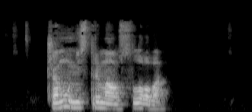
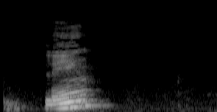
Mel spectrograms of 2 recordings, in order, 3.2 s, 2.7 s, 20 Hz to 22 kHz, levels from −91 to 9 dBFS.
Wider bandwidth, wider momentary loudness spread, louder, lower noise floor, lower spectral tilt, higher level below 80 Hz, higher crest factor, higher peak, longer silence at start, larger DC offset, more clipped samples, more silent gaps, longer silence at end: first, 11.5 kHz vs 9.4 kHz; second, 4 LU vs 20 LU; first, -21 LUFS vs -26 LUFS; first, under -90 dBFS vs -76 dBFS; second, -5 dB/octave vs -8.5 dB/octave; about the same, -66 dBFS vs -68 dBFS; about the same, 20 dB vs 20 dB; first, -2 dBFS vs -10 dBFS; first, 0.6 s vs 0.1 s; neither; neither; neither; second, 1.1 s vs 1.45 s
